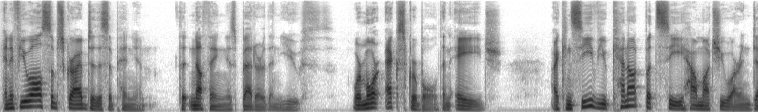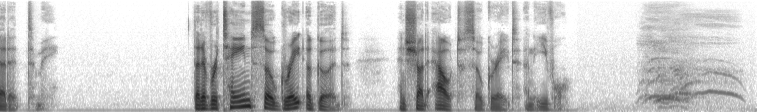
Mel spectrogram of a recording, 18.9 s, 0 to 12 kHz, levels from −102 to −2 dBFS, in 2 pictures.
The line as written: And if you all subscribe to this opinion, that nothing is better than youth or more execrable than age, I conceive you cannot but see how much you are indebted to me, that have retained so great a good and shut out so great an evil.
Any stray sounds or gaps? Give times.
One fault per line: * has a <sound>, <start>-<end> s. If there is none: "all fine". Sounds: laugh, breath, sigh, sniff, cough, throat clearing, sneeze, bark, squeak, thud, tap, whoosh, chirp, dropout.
* has a breath, 17.4-18.8 s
